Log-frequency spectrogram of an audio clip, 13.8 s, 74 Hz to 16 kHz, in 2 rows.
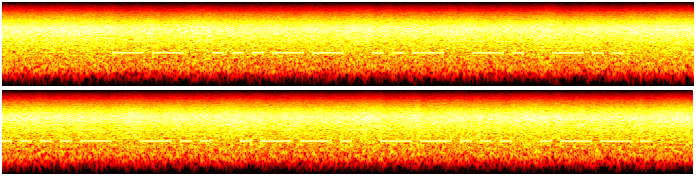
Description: Morse code, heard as a keyed tone, machine-sent, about 12 wpm, 620 Hz, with radio static. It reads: M3UND 4DP7P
